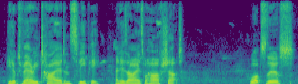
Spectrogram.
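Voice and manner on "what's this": lightly voiced hollow lion; deep hollow tone. A narrator's reading. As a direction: toll the words like a great bell. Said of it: "deep, hollow tone".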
